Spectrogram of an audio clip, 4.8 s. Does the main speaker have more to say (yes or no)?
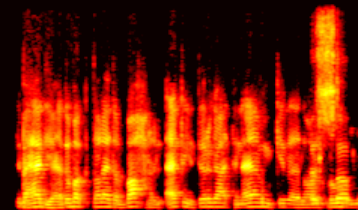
no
